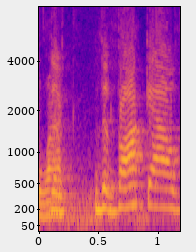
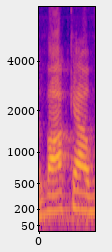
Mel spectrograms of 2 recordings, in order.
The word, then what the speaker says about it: Wachau: it for me, The Wachau Valley. It begins with a W, but pronounced with a V. The Wachau Valley.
